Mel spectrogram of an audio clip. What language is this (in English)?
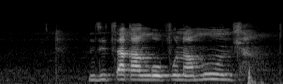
Tsonga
